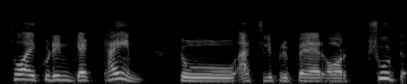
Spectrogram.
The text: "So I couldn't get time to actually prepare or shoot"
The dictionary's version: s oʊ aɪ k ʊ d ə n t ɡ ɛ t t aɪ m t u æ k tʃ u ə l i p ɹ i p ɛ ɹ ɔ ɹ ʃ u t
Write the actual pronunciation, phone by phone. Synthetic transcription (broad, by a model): s oʊ aɪ k ʊ d ə n t ɡ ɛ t t aɪ m t u æ k tʃ u ə l i p ɹ i p ɛ ɹ ɔ ɹ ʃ u t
